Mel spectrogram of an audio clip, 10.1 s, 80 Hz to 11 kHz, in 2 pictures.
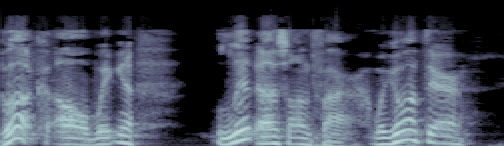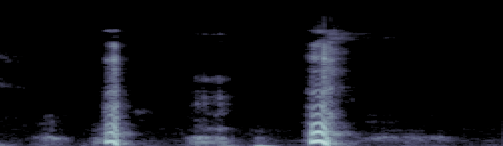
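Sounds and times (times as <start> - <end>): man humming: 6.0 - 6.4, 8.1 - 8.7.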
